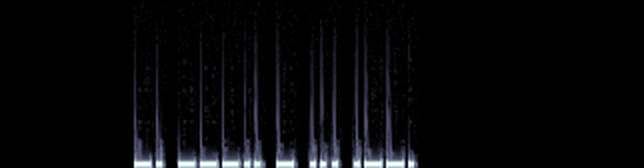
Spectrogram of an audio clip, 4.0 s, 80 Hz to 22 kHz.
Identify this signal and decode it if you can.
Morse code, heard as a keyed tone, about 34 wpm, 700 Hz. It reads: N8TSP
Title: USA Call Signs - 5 Characters - Repeated 2x - 35wpm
